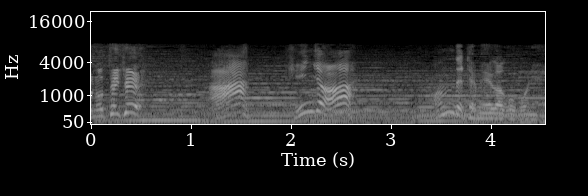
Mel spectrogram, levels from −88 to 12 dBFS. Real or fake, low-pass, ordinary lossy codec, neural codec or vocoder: real; none; none; none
